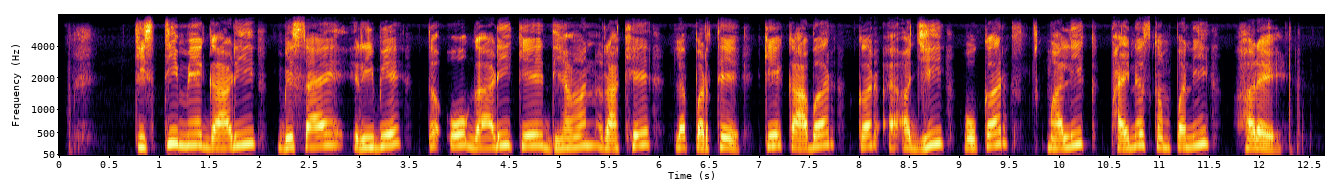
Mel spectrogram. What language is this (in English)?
Chhattisgarhi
